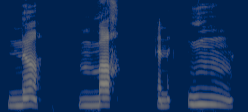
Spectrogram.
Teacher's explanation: at the mouth but go through the nasal passage so no you can almost feel the airflow going up toward the nose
